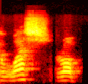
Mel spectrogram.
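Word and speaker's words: وَاشْرَبْ: তাহলে কুল খাও, ওয়া ইশরাব, কিন্তু হামজাতুল ওয়াসাল আগে যখন ওয়া এসেছে তখন ওরা উচ্চারণটা থাকবে না, হয়ে যাবে ওয়াশরব।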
